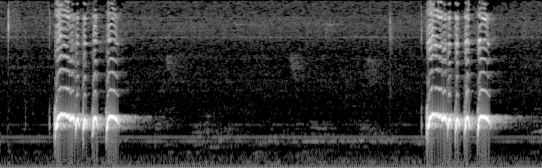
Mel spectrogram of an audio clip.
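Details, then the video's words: Local zebra dove (perkutut lokal) cooing two phrases about three and a half seconds apart, each a soft trill of quick pulsed coos ending in a drawn-out tone, with a faint steady hum throughout. "Suara Burung Perkutut Lokal paling empuk dan gurih"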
